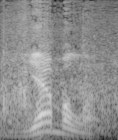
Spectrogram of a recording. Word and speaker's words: Emelin: Ovechkin, and Alexei Yemelin, his name begins with an E. It's actually pronounced Yemelin.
